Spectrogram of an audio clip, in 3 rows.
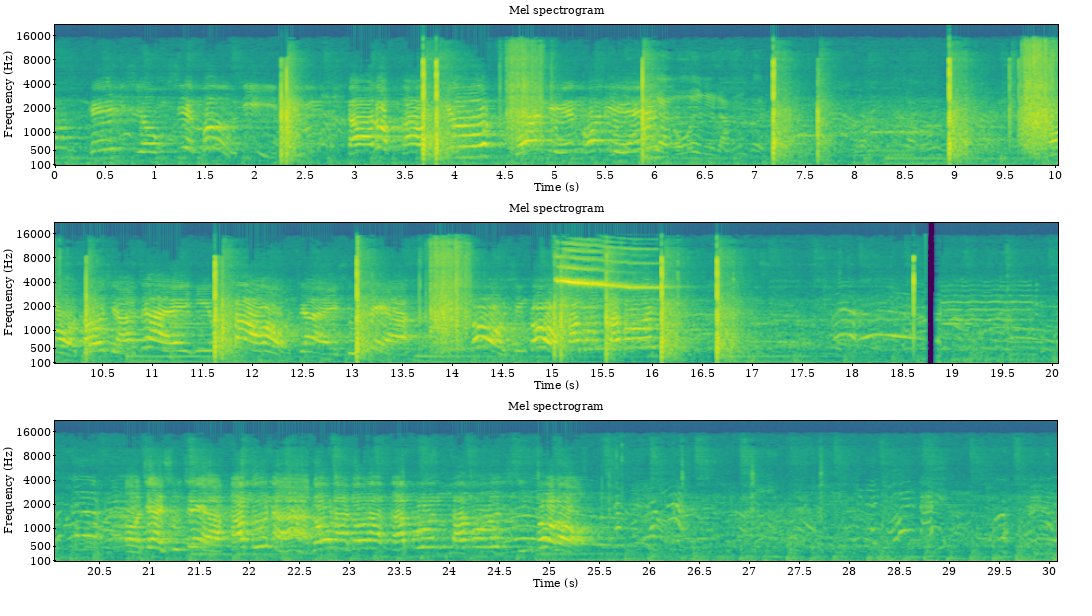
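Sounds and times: firecrackers banging: 2.2 - 3.0, 3.6 - 5.2, 5.8 - 6.5, 7.2 - 8.2, 8.9 - 10.7, 11.6 - 12.4, 13.0 - 14.4, 15.0 - 17.3.

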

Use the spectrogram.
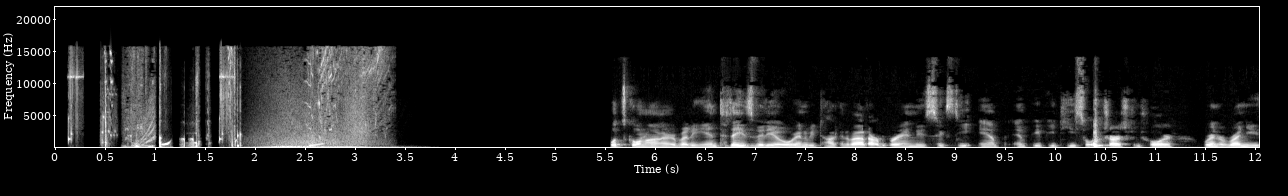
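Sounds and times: cartoon-like pops and blips: 0.5 - 1.9.

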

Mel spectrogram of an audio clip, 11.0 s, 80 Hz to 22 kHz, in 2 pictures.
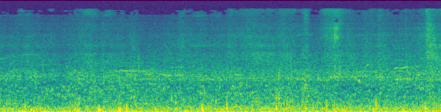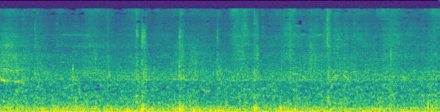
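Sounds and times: faint soft footsteps: 0.0 - 11.0
wind buffeting microphone: 0.0 - 11.0.

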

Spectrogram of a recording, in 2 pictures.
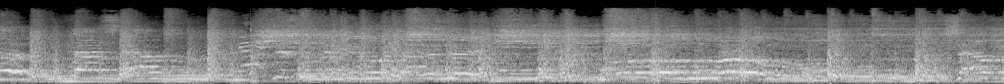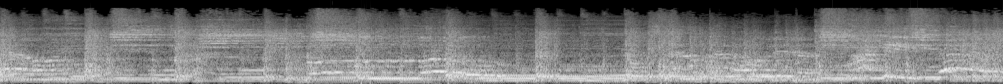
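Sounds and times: bass guitar: 0.0 - 20.0
drum kit beat: 0.0 - 20.0
electric guitar: 0.0 - 20.0.

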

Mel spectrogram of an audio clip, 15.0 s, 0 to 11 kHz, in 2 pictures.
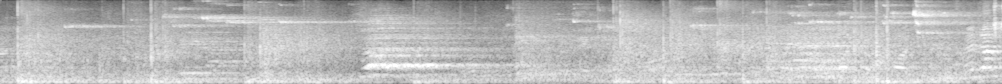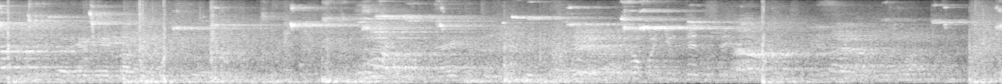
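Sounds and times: sneaker squeaks: 0.0 - 15.0
basketball bouncing on hardwood: 0.1 - 2.4
players calling out: 1.2 - 15.0.

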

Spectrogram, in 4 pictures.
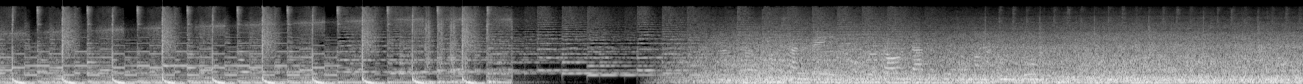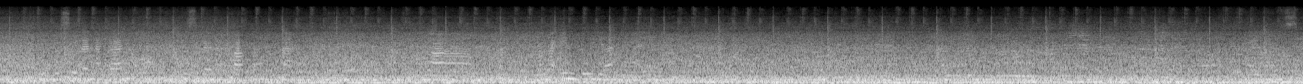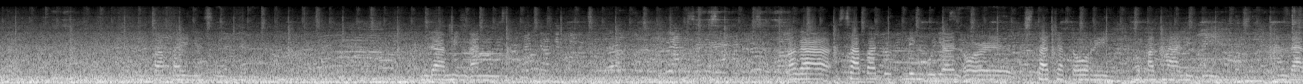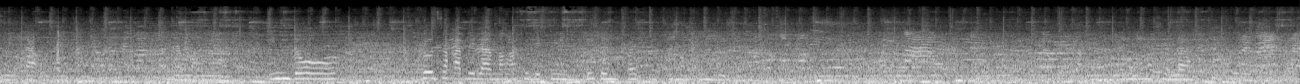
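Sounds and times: music: 0.0 - 52.0
traffic rumble: 6.5 - 52.0
crowd chatter: 6.7 - 52.0.

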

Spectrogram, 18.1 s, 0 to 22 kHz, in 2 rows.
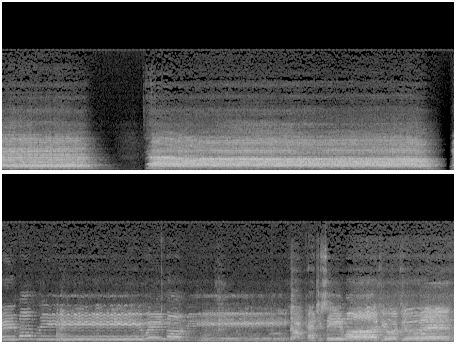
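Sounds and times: girls choir singing sustained chords: 0.0 - 2.3, 2.9 - 8.9, 12.6 - 18.0.

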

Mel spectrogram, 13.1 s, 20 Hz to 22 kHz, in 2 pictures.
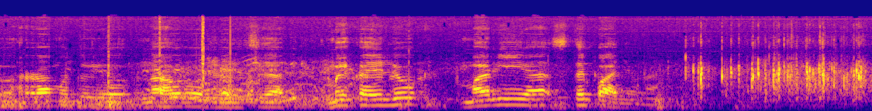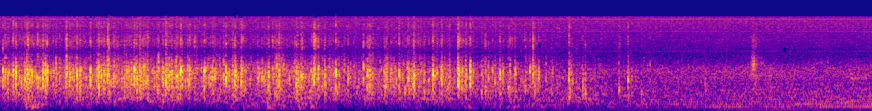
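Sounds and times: crowd applauding: 5.1 - 11.4.

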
